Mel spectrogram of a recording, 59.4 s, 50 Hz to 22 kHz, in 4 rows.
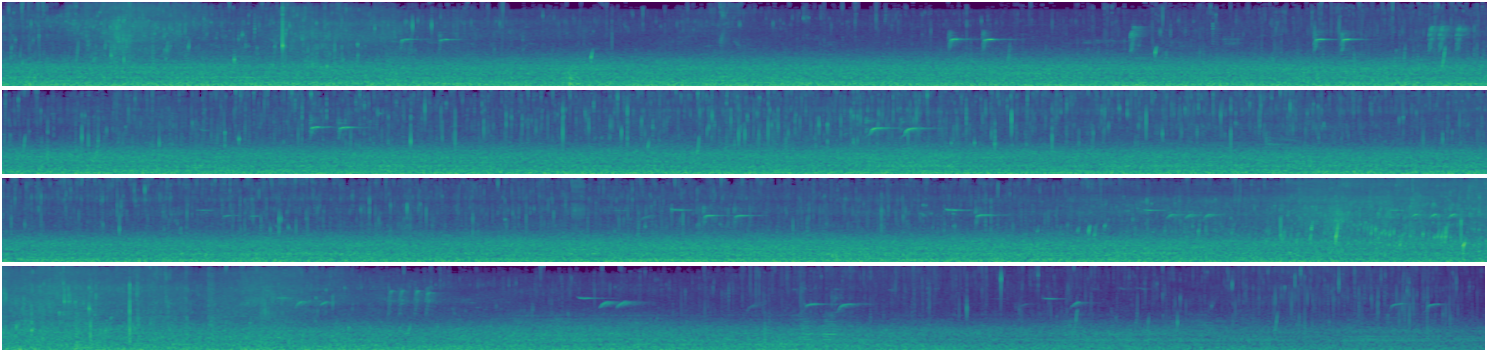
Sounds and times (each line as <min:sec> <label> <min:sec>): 0:00.0 sand and gravels make a lot of small bubbles 0:59.3
0:38.8 big wave 0:49.8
